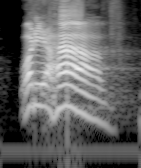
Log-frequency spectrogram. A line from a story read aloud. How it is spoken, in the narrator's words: barked the bartender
